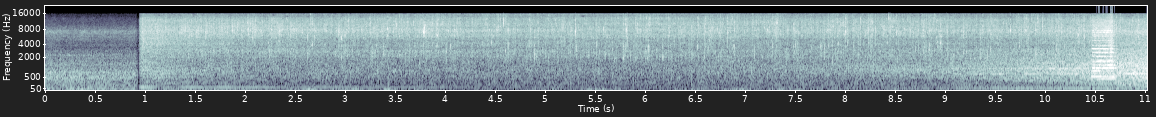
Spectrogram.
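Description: Water pours steadily from pipes and splashes onto stone.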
